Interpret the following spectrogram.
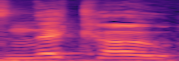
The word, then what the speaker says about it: Niko: it's quite a starting a lineup Nico they said my name wrong I can't believe it it's Nico not Nico I don't know how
